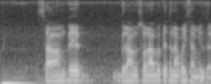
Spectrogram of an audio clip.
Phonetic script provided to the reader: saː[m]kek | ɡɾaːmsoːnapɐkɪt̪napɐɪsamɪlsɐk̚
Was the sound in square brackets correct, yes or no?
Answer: yes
